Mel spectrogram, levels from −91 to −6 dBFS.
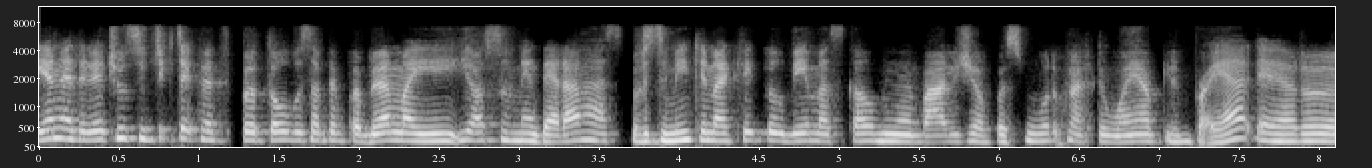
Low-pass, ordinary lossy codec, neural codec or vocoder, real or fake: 7.2 kHz; AAC, 48 kbps; codec, 16 kHz, 0.5 kbps, X-Codec, HuBERT features, trained on balanced general audio; fake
